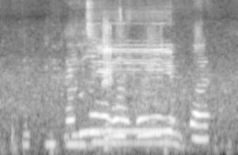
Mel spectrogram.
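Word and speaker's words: جيم: একজন আসলে বলি জিম ওরকম বলতে হবে জিম জিম শব্দ শক্ত করে জিম জিম জিম জিম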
